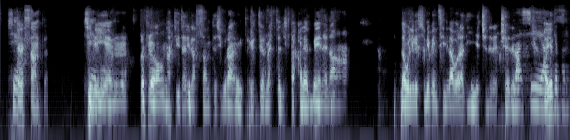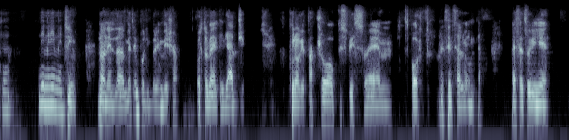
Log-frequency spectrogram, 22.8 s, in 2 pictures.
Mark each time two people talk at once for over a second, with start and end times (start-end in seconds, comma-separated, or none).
none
